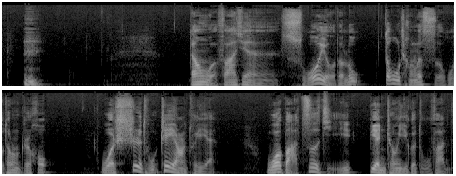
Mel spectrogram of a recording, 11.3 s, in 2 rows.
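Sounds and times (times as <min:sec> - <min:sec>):
throat clearing: 0:00.2 - 0:00.6
speech: 0:02.4 - 0:06.3, 0:06.9 - 0:08.4, 0:09.0 - 0:11.2.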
